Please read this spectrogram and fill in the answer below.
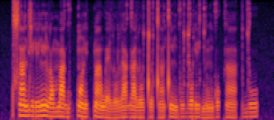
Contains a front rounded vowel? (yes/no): no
